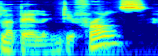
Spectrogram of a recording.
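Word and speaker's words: la belle indifférence: specific symptom known as la belle indifference, or if you pronounce it in French, la belle indifference.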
